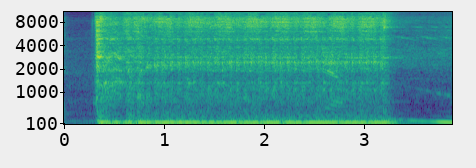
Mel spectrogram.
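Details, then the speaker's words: 1995 Camaro with a naturally aspirated LS 6.0 (BTR Stage 5 cam, PRC 220cc heads) after a race: steady starter churn for about three seconds, cranks but never fires. Tach shows zero RPM signal, later traced to a blown ignition fuse. "I think that just saves a thousand initial reset and that's shown zero so we definitely have something that's not triggering something"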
